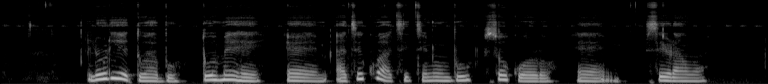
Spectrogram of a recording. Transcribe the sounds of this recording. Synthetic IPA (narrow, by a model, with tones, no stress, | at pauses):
lo˦ɾi˦e˦˨to˨a˨bo˨to˦me˦ɦɛ˧˦ | ɾɛ˨m̩˨a̰˨ti˦ku˦a˨ti˧ti˦nũ˦m̩˦bu˦sɔ˦ku˨ɔ˨ɾɔ˨ | ɛ˦˨m̩˨ | si˦ɾa˦ŋ̃ʷɔ̃˧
